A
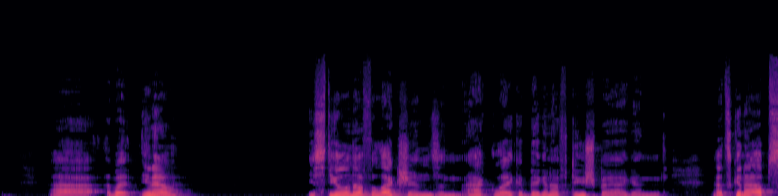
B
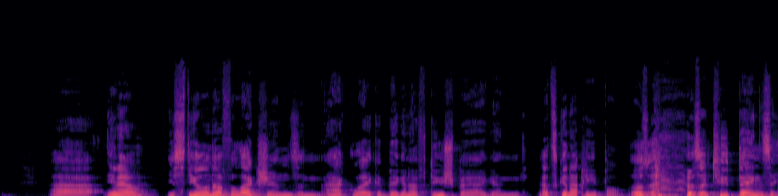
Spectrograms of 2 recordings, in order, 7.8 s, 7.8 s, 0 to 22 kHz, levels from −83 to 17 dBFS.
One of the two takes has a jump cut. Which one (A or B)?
B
